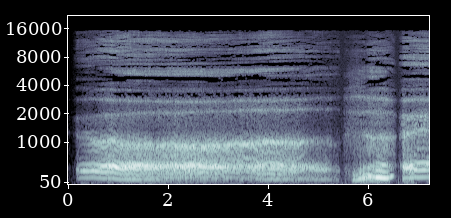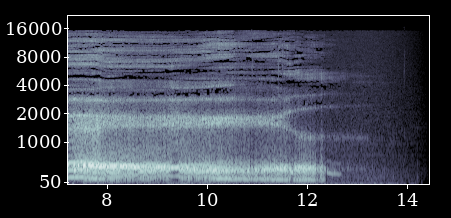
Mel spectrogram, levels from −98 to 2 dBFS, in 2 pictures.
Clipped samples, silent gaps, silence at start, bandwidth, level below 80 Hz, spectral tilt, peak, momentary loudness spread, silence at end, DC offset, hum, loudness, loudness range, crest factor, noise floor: under 0.1%; none; 0.15 s; 15.5 kHz; -52 dBFS; -5.5 dB/octave; 0 dBFS; 11 LU; 1.95 s; under 0.1%; none; -16 LUFS; 10 LU; 16 dB; -66 dBFS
